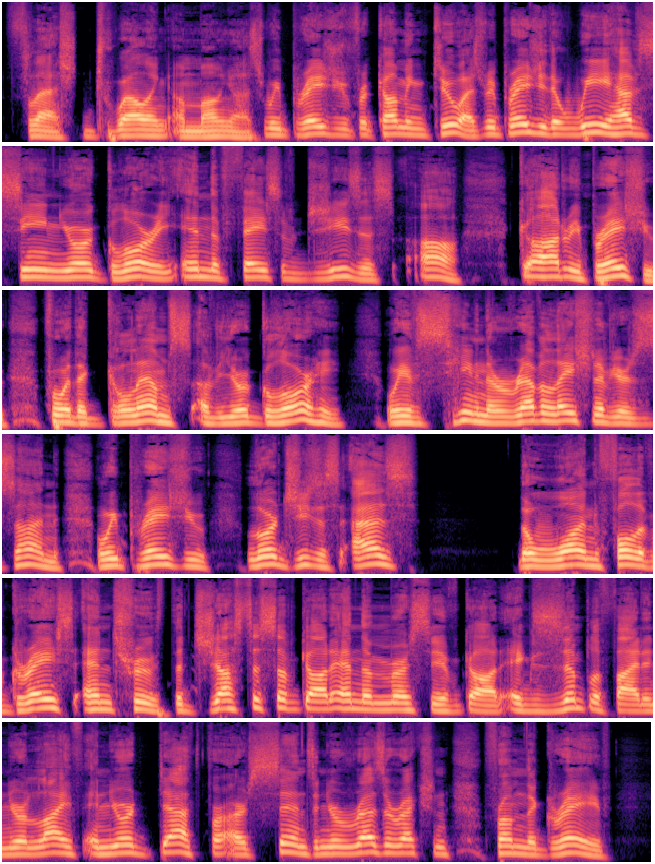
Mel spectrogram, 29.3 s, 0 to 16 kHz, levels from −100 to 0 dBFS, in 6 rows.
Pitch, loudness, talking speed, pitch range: 150 Hz, -14 LUFS, 170 wpm, 130-170 Hz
